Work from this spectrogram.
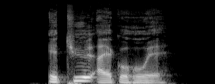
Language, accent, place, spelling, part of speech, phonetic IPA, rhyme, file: German, Germany, Berlin, Ethylalkohol, noun, [eˈtyːlʔalkoˌhoːl], -yːlʔalkohoːl, De-Ethylalkohol.ogg
- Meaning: ethyl alcohol (C₂H₅OH)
